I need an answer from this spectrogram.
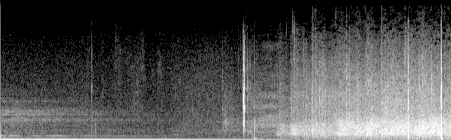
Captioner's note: applause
